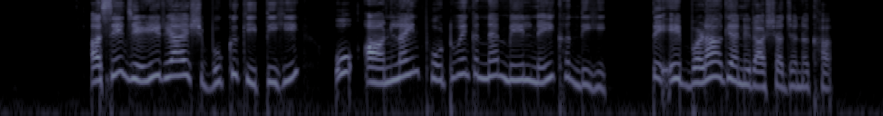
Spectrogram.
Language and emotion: Dogri, sad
